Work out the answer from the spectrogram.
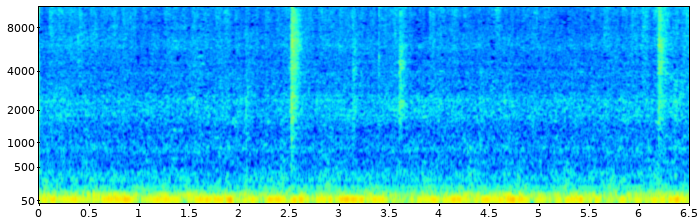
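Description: Steady low rumble of a moving passenger train heard from on board, with a few faint clicks.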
